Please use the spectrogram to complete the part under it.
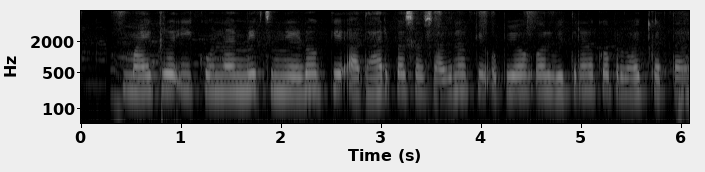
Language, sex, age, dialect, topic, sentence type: Hindi, female, 25-30, Awadhi Bundeli, banking, statement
